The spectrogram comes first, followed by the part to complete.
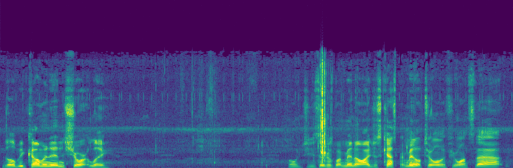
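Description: A man chats casually in an easygoing, halting way while fishing outdoors. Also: medium pitch, a little mellow. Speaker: angler filming a fishing outing. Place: outdoors on a grassy pond bank. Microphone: body-worn action camera near the speaker. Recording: noisy outdoor action camera, nature ambience.

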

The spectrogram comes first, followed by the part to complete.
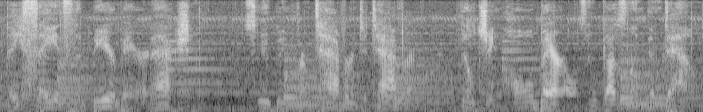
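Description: A man's voice: medium pitch, normal speed, lightly acted. A man playing a matter-of-fact, skeptical monster hunter in an amateur audio drama. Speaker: voice actor. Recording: loud music over the voice.

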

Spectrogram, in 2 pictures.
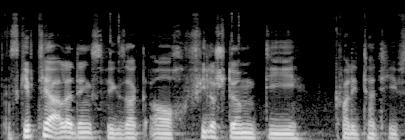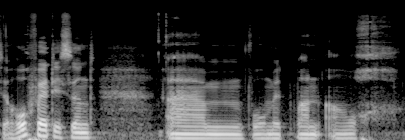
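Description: Man, low voice, casual tutorial host, desktop microphone. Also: steady tone, a little slow, a little mellow. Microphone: desktop USB microphone.

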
